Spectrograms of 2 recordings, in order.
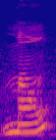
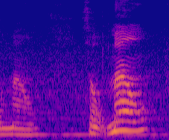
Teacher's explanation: it's nasalized right it's got the tilde over the a m a o tilde over the a um it would be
